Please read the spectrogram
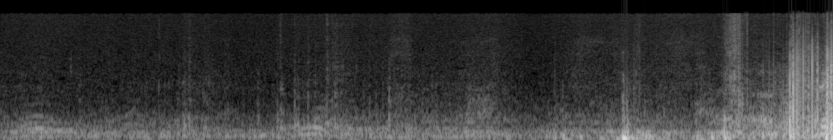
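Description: Faint, indistinct voices echoing in a sports hall. About three seconds in there is a sharp low knock, and near the end several sharp bumps and rubs of fingers against the phone's microphone.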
